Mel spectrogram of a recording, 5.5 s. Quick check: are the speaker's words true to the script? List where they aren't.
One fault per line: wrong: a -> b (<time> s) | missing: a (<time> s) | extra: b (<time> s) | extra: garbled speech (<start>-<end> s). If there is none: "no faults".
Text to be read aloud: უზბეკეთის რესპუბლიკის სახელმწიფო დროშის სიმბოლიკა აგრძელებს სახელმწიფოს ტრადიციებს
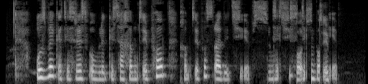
missing: დროშის სიმბოლიკა აგრძელებს (2.4 s)
extra: garbled speech (4.0-5.1 s)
